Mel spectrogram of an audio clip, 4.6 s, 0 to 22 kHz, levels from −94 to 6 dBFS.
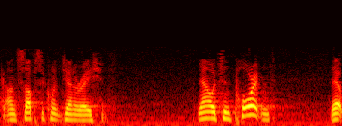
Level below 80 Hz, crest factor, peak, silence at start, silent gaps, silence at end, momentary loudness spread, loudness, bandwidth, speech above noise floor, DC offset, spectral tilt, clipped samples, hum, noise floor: -56 dBFS; 20 dB; -6 dBFS; 0.05 s; none; 0 s; 14 LU; -25 LUFS; 4.8 kHz; 32 dB; under 0.1%; -12.5 dB/octave; under 0.1%; none; -57 dBFS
